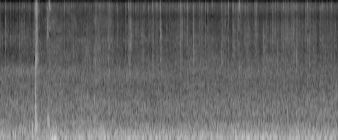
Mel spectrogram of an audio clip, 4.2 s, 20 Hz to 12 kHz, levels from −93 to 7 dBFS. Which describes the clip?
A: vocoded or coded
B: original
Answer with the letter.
B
